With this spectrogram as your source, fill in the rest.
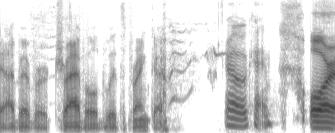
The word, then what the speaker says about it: Franco: What did y'all think about this interview with Franco, one of the founding members of the guild?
